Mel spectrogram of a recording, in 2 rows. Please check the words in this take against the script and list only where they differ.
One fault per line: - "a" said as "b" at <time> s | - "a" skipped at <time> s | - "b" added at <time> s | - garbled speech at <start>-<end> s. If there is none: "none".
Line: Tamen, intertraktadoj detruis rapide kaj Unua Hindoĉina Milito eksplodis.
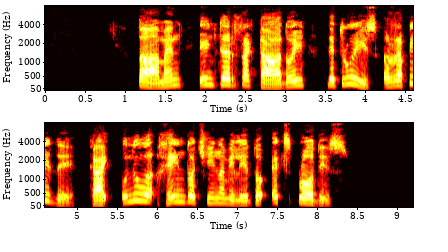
none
